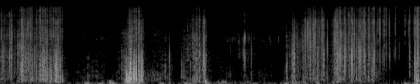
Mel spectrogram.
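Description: A clear, crinkled, thin, hollow plastic magic balloon bubble about the size of a fist is held beside the mic and tapped with long nails. Bursts of dry, crinkly crackling and crunching come through close and bright, separated by brief quiet gaps.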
